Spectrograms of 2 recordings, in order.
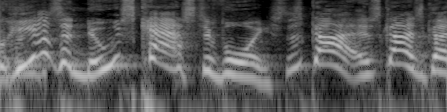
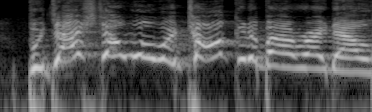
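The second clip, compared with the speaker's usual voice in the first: exasperated; 10 semitones higher, 4 dB louder, faster than usual. Real, not acted. Exasperated at her pivot.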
